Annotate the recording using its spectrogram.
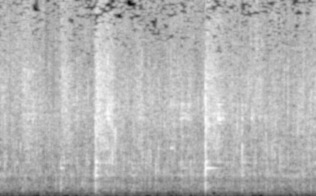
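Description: A wooden spoon knocks against a pot.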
